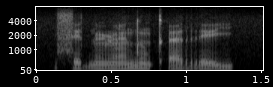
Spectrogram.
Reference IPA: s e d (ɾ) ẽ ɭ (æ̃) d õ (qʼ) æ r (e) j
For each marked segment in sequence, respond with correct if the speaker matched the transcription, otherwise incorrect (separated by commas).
correct, correct, incorrect, correct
